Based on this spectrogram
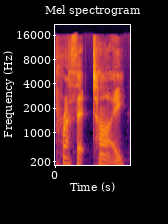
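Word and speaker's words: Prathet Thai (ประเทศไทย): Second thing, Thailand, the country name, or I think in Thai that's Prathet Thai. That's how they say it.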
